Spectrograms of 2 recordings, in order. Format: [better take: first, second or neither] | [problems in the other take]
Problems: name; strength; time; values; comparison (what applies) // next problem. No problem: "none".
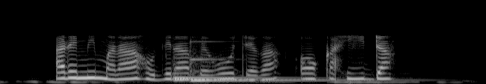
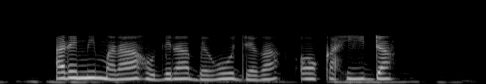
second | background sound (Ringtone); 4 dB below the speech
